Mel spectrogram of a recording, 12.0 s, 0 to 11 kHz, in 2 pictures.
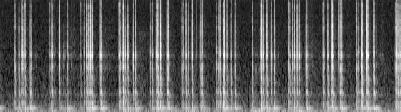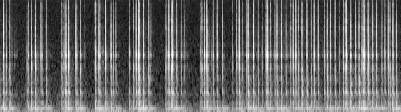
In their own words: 1:24 - tapping on desk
